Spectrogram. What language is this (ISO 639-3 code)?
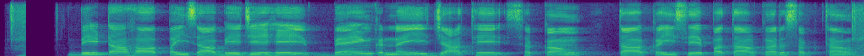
hne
